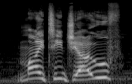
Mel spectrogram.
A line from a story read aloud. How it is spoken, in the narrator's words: they cried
